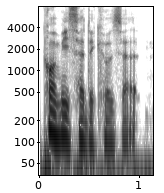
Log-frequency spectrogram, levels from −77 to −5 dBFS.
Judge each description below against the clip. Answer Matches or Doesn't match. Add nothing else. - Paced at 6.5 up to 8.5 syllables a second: Matches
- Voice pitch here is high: Doesn't match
